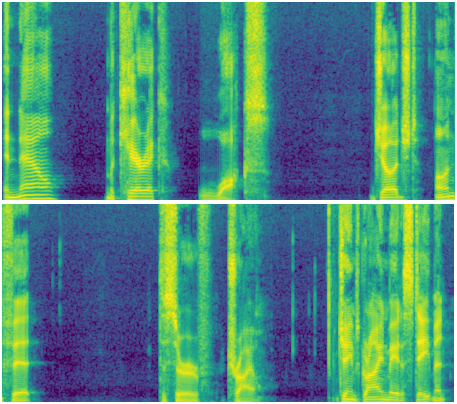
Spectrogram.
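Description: A man's voice: deep voice, big pitch swings, extremely slow, long pauses, no echo, studio quality. A man hosting a podcast, giving opinionated news commentary in an indignant, emphatic way with short, punchy repeated phrases. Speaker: podcast host.

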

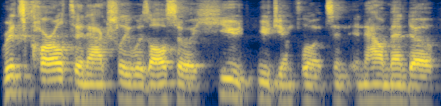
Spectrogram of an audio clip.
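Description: Low-voiced middle-aged American man. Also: fairly even intonation, normal speed, a little mellow. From Northern California, United States. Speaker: interview guest, restaurant founder. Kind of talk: conversational interview answers, storytelling.

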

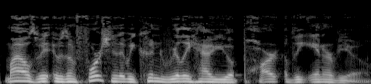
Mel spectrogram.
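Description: A man's voice: mid-range voice, fast, a little mellow. Man hosting a casual podcast. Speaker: podcast host.

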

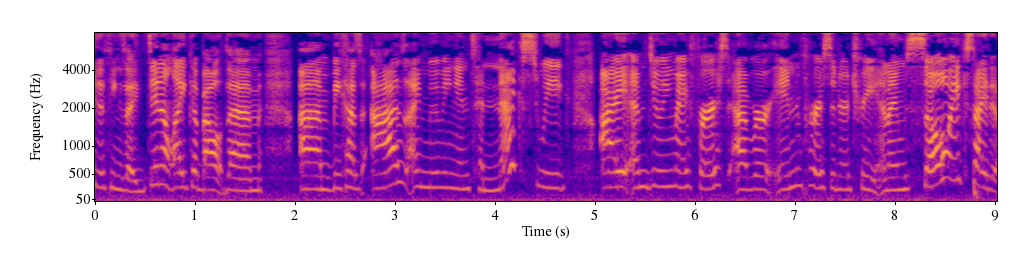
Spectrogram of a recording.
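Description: Young woman host, solo phone podcast, very bright, dry close sound, nasal from a cold, rambly and excited. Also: a little high, no echo. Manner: chatty, excitable, rambling with fillers. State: stuffed up with a cold. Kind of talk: casual solo podcast monologue.

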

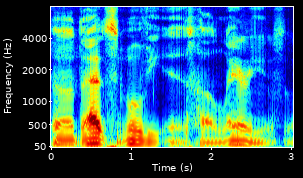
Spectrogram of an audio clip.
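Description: A man's voice: extremely low pitch, expressive, slow pace, vocal fry, dry recording. An American man co-hosting a sneaker podcast in casual banter, slangy, opinionated and emphatic. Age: adult, parent of a young child.

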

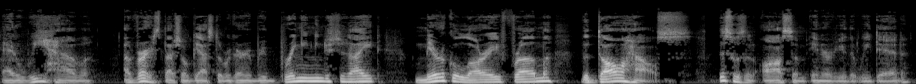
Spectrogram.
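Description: This is a man with a lowish, husky voice, co-hosting a podcast. He chats casually and talkatively through entertainment news, often repeating a phrase to drive it home. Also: expressive, moderate pace, darkish tone. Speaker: podcast co-host.

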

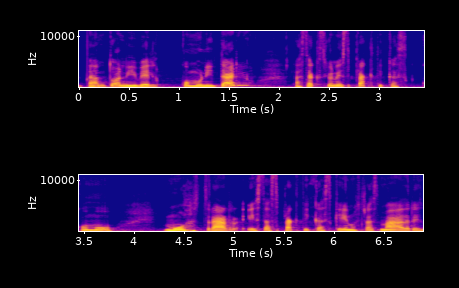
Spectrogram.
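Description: A woman's voice: fairly low pitch, a little mellow. A young woman with a Guatemalan accent, speaking earnestly as an activist guest in an interview. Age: young adult.

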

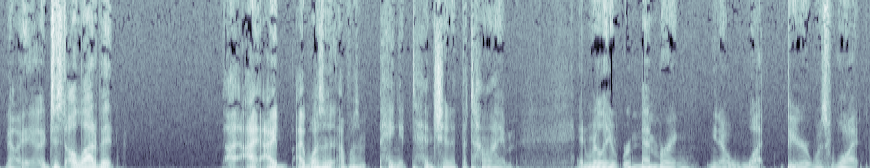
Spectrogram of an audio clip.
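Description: A man's voice: fairly low pitch, normal speed, a little mellow, no room sound. A mildly tipsy man hosting a casual live podcast, rambling and swearing in a self-deprecating way. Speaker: podcast host. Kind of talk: casual live beer-news chat.

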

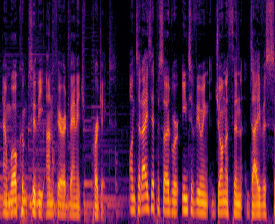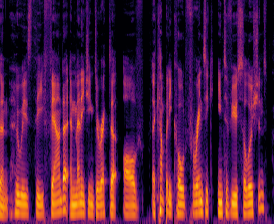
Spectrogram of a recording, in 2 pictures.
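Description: A man co-hosts a podcast and reads out the episode introduction. His delivery is measured and scripted. His voice is smooth and resonant, pitched on the low side, and recorded dry and close. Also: no echo. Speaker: podcast co-host.

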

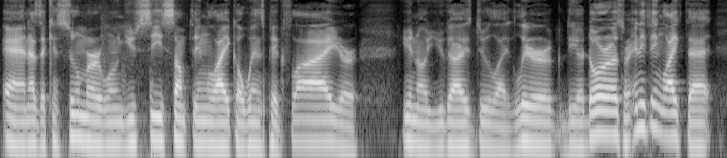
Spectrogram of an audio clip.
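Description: A man hosts a casual podcast in a mid-pitched voice. He talks with effusive enthusiasm, and the sound is close and very dry. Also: normal speed, clear, resonant tone, no echo. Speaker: podcast host.

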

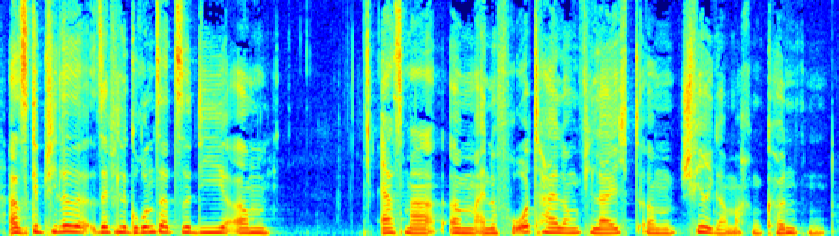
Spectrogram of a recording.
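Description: A woman speaks as an expert guest in a conversational interview. Her voice is mellow and relaxed at a medium pitch, and she explains step by step, pausing to search for the right word. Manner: hesitant, searching for words, explanatory.

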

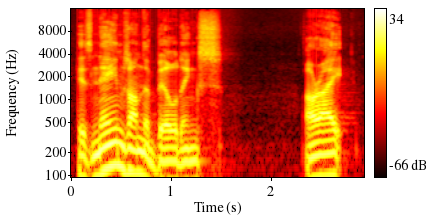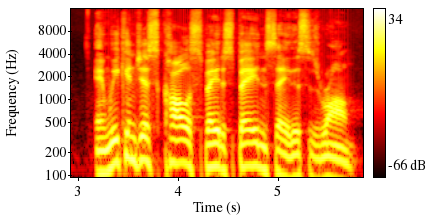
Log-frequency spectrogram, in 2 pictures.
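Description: A man's voice: lowish voice, animated, moderate pace, darkish tone. A man hosting a podcast, giving opinionated religious commentary in an emphatic, exhorting manner with rhetorical questions. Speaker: podcast host.

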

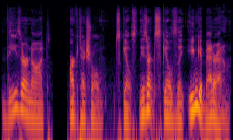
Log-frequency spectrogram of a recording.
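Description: A man's voice: mid-range voice, very animated, normal speed, no echo, clean studio sound. A man hosting a conversational podcast, talking informally and thinking aloud as he goes. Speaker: podcast host.

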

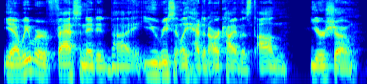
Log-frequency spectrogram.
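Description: A man's voice: low voice, normal speed, husky. A man appearing as a guest on a podcast, talking eagerly in a casual interview. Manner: eager, excitable. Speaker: podcast guest, co-host of another show. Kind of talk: conversational interview.

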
